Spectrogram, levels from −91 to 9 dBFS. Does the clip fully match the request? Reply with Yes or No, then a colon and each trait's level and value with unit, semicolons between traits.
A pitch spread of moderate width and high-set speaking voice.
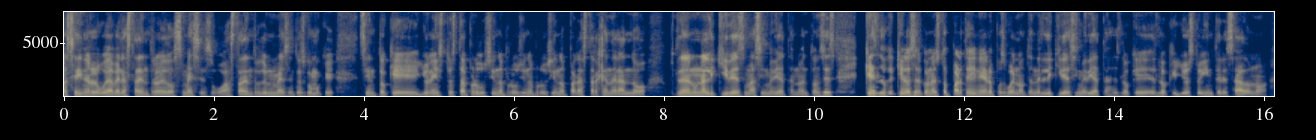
No: average, 3.3 semitones; low, 125 Hz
